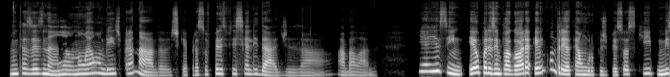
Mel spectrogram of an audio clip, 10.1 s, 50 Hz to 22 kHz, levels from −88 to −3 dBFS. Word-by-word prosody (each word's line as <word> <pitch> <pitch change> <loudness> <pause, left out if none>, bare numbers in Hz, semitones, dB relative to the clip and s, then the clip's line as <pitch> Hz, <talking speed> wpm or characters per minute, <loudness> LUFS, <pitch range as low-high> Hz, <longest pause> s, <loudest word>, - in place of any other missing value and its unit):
Muitas 230 +1 -1
vezes, 235 0 0
não, 210 -1 0
não 225 +2 +1
é 245 - +1
um 265 - -2
ambiente 240 -1 -1
pra 245 +2 -5
nada, 155 - -5
acho 150 -1 -10
que - - -19
é - - -11
para 185 +1 -12
superficialidades 205 -8 -6
a 150 +3 -18
a 170 - -11
balada. 160 -1 -14 0.6
E 345 - -2
aí 350 +1 +3
assim, 255 - +2
eu, 260 +4 +7
por 275 -1 +4
exemplo, 235 -3 +4
agora, 220 +5 +5
eu 260 +2 +4
encontrei 340 - 0
até 200 -1 0
um 190 - 0
grupo 180 -1 -5
de 170 -1 -11
pessoas 205 +5 -7
que 245 +2 -7
me 210 +4 +2
215 Hz, 195 wpm, -16 LUFS, 180-240 Hz, 0.6 s, eu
